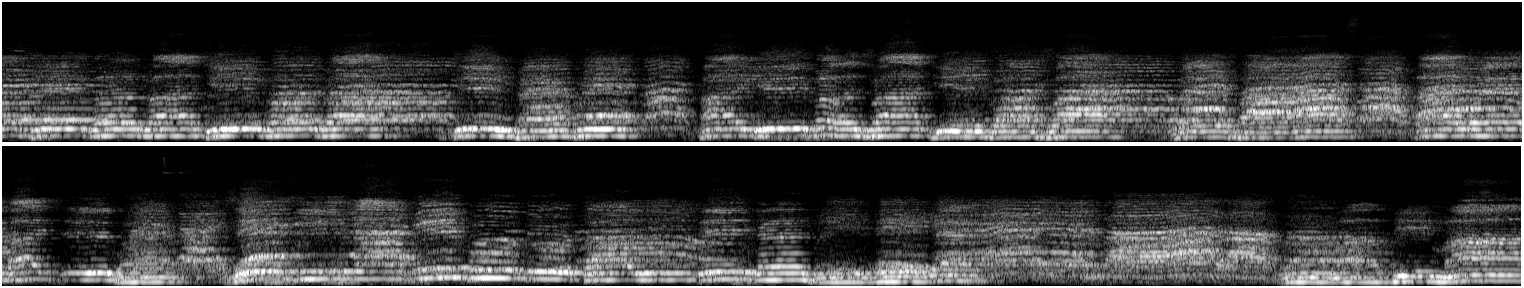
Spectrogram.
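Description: A church congregation singing a hymn together, many voices in unison with long held notes and no steady beat.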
